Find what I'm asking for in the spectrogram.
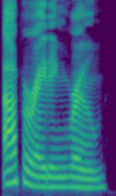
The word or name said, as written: operating room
